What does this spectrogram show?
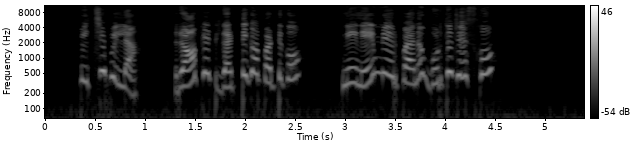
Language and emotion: Telugu, angry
